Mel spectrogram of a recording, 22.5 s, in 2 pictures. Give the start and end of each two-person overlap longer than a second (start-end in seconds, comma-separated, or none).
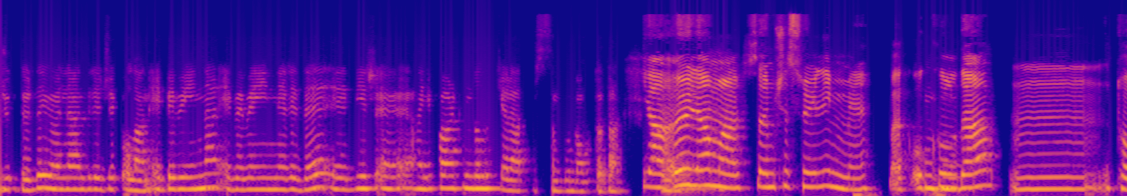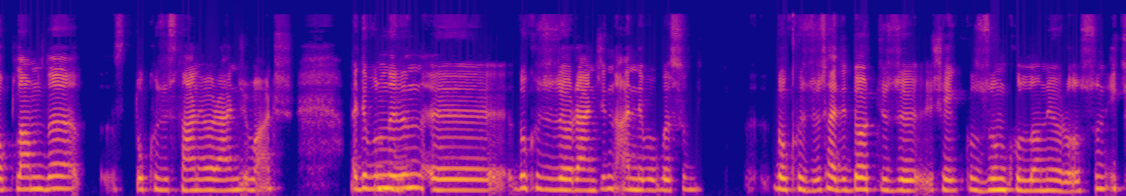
none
